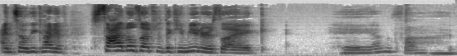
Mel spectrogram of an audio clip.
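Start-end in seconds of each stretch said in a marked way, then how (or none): 3.4-4.6 very soft, low, hushed, seductive sexy voice. Retelling how a scientist sidles up to a computer: imitating a very sexy voice. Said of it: "He uses, like, a very sexy voice".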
